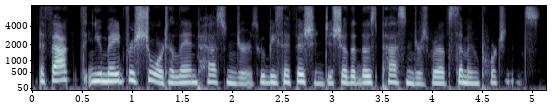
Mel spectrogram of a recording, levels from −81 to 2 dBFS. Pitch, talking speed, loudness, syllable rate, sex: 190 Hz, 255 wpm, -19 LUFS, 6.8 syllables/s, female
